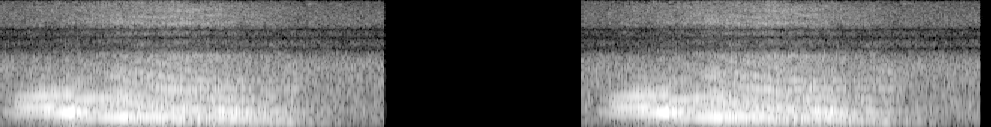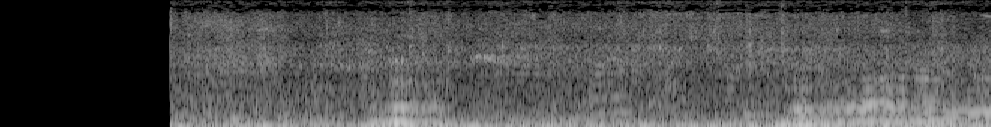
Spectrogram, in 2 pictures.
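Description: A Siberian tiger gives two loud, drawn-out roars, each about two seconds long, then quieter rumbling.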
